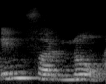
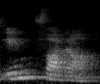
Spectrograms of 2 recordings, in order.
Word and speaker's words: inferno: It is not inferno as it is written there. The pronunciation is infana, which means hell, a large fire.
